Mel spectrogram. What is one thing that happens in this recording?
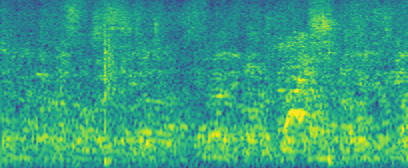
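A rugby ball is kicked with a dull thud.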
